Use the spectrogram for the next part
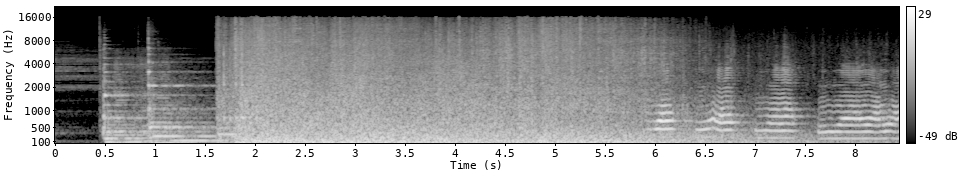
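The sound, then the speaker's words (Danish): A huge burning ship explodes: after a brief tonal passage, a huge, loud roaring blast bursts out and rumbles for several seconds before steady harmonic tones return over its fading tail. “Og få minutter efter, at de er kommet væk fra det store, flotte, men brændende skib, altså jydehaderen, så eksploderer det i et kæmpe brag.”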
